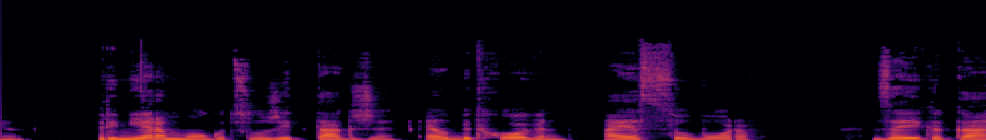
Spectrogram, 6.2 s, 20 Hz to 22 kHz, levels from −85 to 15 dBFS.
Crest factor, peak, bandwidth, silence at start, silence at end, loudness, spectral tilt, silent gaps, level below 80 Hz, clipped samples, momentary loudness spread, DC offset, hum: 16 dB; -10 dBFS; 15.5 kHz; 0 s; 0 s; -26 LUFS; -5.5 dB/octave; 5.05-5.17 s; -62 dBFS; under 0.1%; 12 LU; under 0.1%; none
